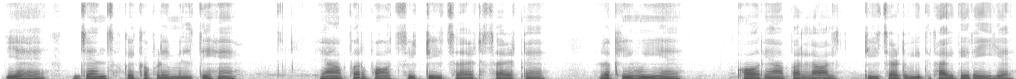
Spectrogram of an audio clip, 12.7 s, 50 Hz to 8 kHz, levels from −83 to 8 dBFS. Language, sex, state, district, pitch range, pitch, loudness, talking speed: Hindi, male, Uttar Pradesh, Jalaun, 100-115 Hz, 105 Hz, -31 LUFS, 120 wpm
